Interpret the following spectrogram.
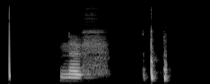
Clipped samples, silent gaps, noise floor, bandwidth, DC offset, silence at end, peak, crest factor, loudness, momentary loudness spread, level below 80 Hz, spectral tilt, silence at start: under 0.1%; none; -57 dBFS; 16.5 kHz; under 0.1%; 0.4 s; -2 dBFS; 28 dB; -28 LUFS; 11 LU; -80 dBFS; -3.5 dB/octave; 0.6 s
